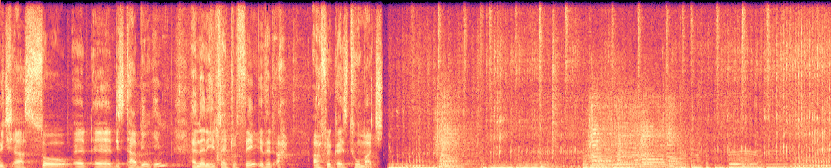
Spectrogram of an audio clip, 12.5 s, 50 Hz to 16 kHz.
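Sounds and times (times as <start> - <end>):
speech: 0.0 - 6.7
motorcycle engine accelerating and shifting gears while riding: 5.8 - 12.4.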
